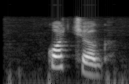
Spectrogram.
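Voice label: "кочӧг", Komi, female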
